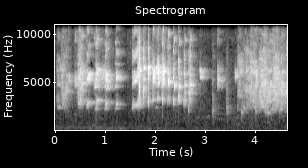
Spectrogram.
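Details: Fast, scratchy trilled chatter from a young lovebird in 'biola' style, meant as a lure for other lovebirds; pulsed rasping phrases speed up in the middle, then give way to a dense hissy twitter.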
